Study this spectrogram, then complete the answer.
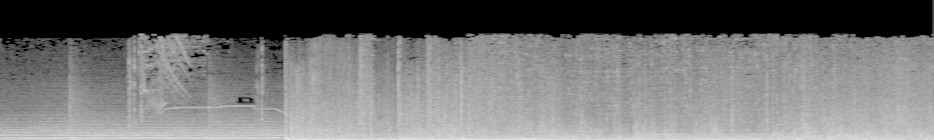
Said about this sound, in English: And I mean, we start literally, this episode starts with a bang, like an explosion in this woman's boat. Like, that was wild. I didn't expect that.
